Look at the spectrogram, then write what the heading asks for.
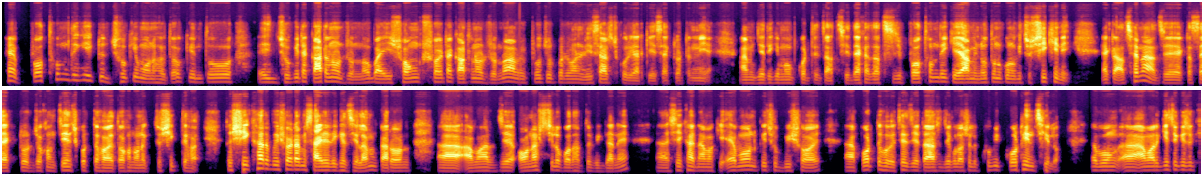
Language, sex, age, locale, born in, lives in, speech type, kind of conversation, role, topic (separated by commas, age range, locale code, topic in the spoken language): Bengali, male, 25-29, bn-BD, Bangladesh, Bangladesh, conversation, podcast, guest, আপনি আপনার কর্মজীবন কীভাবে শুরু করেছিলেন, আর কোন কারণে সেই পথ বেছে নিয়েছিলেন?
